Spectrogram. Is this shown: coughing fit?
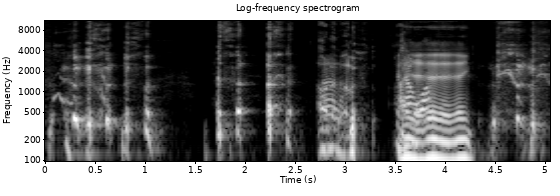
yes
